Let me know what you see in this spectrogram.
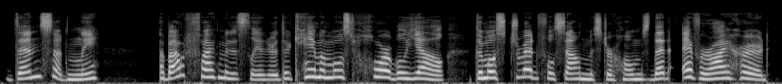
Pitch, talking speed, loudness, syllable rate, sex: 270 Hz, 160 wpm, -17 LUFS, 5.2 syllables/s, female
